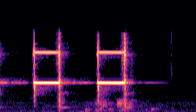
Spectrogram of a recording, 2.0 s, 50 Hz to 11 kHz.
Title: Rele con zumbador EEE FPB2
